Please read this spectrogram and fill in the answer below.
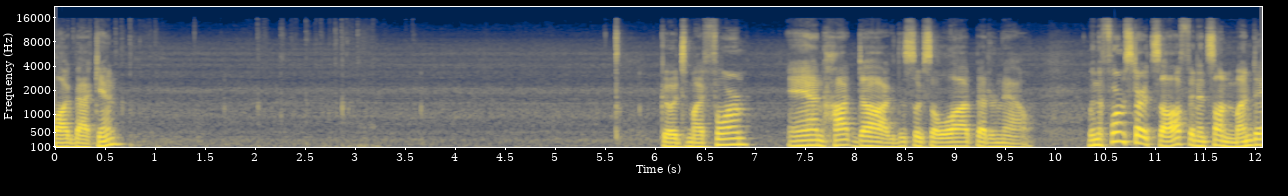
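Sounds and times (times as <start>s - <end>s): computer keyboard typing: 0.6s - 3.7s.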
